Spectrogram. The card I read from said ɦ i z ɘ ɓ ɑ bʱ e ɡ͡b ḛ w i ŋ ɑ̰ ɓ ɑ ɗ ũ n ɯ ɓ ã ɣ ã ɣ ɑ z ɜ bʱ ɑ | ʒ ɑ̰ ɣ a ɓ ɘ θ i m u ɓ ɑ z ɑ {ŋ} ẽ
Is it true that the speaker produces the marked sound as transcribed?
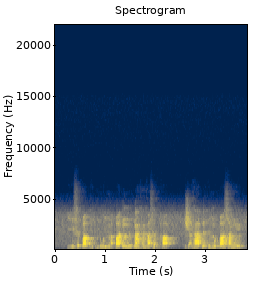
yes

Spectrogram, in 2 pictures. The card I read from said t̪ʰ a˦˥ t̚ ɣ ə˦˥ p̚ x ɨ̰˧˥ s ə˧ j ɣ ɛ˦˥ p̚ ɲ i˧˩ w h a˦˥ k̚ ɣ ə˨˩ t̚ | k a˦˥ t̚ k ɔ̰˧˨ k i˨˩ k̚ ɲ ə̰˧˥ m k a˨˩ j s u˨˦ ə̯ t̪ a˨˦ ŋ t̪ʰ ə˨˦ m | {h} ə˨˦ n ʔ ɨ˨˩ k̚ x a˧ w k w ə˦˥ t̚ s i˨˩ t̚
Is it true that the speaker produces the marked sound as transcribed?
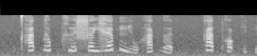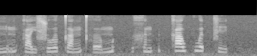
no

